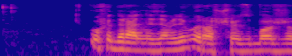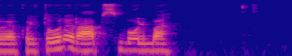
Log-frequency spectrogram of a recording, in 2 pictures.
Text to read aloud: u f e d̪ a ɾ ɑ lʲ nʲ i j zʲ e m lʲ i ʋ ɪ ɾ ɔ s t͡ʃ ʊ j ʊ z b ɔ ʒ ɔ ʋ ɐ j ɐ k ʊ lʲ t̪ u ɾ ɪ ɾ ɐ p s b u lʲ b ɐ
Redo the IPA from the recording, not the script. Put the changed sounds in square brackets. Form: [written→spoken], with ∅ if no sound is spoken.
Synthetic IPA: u f e d̪ [a→e] ɾ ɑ lʲ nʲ i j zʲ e m lʲ i ʋ ɪ ɾ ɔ [s→ʃ] t͡ʃ ʊ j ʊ z b ɔ ʒ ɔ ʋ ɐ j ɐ k ʊ lʲ t̪ u ɾ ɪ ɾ [ɐ→ɑ] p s b u lʲ b ɐ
